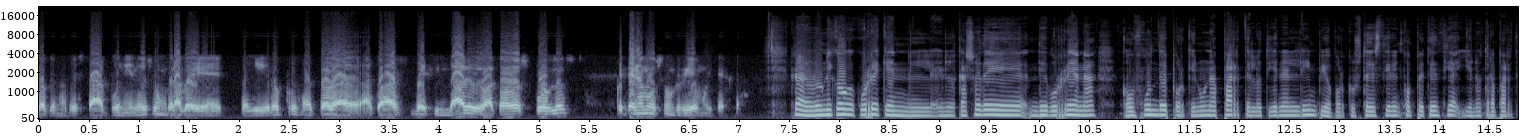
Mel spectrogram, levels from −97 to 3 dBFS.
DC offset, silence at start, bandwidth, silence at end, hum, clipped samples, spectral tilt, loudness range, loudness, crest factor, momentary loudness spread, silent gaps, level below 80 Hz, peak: under 0.1%; 0 s; 14.5 kHz; 0.05 s; none; under 0.1%; -7 dB/octave; 5 LU; -27 LUFS; 10 dB; 9 LU; none; -54 dBFS; -16 dBFS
